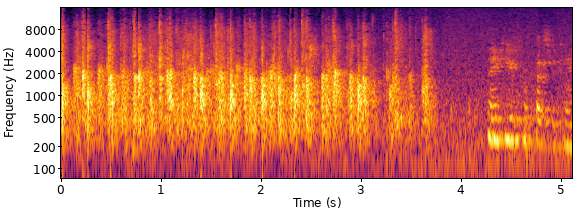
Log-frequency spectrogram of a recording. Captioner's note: applause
